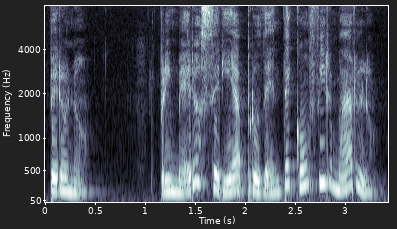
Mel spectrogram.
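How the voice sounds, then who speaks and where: A woman reading a literary story aloud in a dramatic, expressive way, with measured phrases and pauses. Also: medium pitch, breathy edge. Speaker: narrator reading a written story.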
